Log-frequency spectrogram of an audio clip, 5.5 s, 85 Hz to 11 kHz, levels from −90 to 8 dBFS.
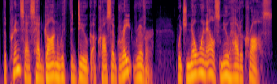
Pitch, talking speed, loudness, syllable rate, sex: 125 Hz, 205 wpm, -17 LUFS, 4.9 syllables/s, male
